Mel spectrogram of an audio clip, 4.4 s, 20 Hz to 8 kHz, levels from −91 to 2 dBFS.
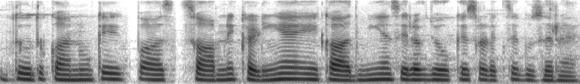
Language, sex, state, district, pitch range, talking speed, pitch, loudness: Hindi, female, Delhi, New Delhi, 175-195 Hz, 250 wpm, 185 Hz, -18 LUFS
